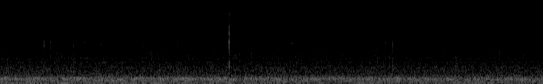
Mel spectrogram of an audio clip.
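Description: Yarn rustles as it is pulled through stitches.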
